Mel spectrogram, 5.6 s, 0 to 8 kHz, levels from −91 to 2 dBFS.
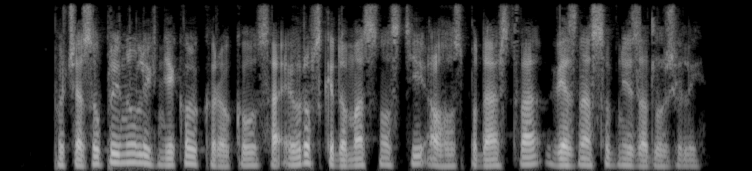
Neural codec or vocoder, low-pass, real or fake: none; 7.2 kHz; real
